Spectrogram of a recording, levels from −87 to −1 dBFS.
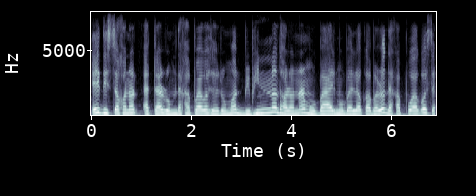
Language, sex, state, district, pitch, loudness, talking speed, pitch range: Assamese, female, Assam, Sonitpur, 245 Hz, -14 LUFS, 140 wpm, 235-265 Hz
